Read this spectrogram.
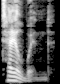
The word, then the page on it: tailwind: British English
